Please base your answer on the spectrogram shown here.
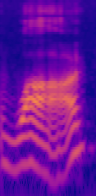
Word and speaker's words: war: you'll notice that when that ar spelling form is preceded by a w it changes the sound for example w a r is not war even though it's in the ar spelling family it's pronounced war w-a-r-d is ward w-a-r-m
